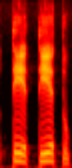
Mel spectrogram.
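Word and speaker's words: Teeteto: E essa ideia está explicitada num dos diálogos de Platão, que é o Tieteto, ou Teteto, como algumas pessoas gostam de pronunciar.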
